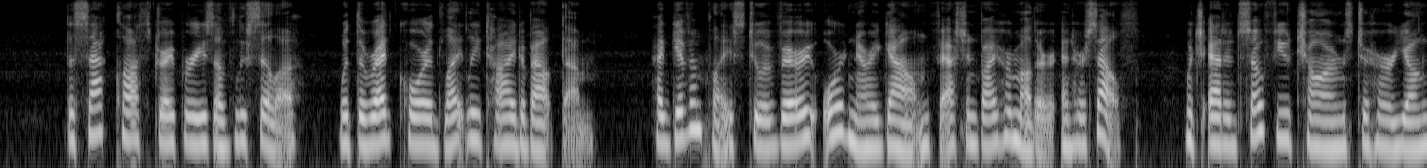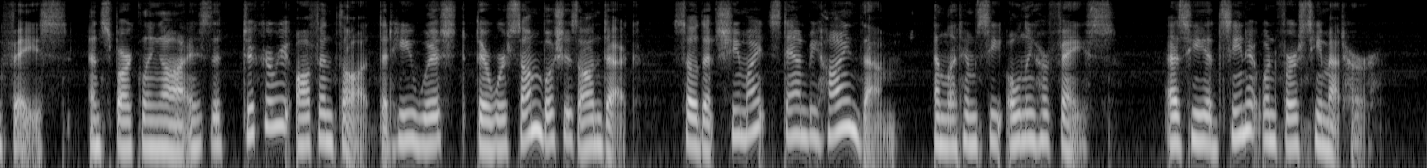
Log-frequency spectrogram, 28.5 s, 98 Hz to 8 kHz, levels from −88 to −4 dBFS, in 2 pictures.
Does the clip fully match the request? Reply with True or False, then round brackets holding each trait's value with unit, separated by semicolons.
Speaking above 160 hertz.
True (185 Hz)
